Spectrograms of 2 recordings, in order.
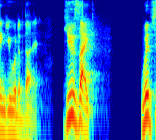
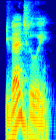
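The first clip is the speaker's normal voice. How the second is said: ordinary talk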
